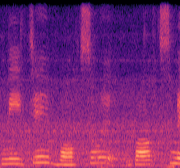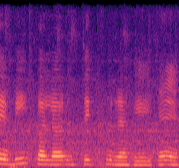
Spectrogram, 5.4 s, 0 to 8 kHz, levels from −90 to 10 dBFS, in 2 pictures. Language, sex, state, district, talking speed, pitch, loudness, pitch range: Hindi, female, Madhya Pradesh, Dhar, 100 wpm, 200 Hz, -17 LUFS, 190-230 Hz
